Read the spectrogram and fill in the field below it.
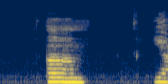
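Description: A young woman speaks briefly, close to the microphone.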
